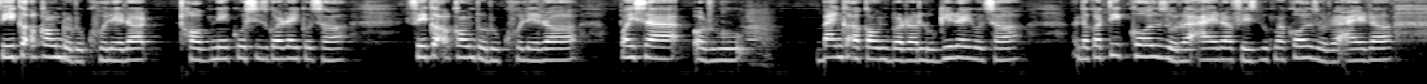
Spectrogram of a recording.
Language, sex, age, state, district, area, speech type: Nepali, female, 30-45, West Bengal, Darjeeling, rural, spontaneous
